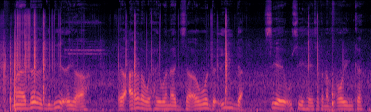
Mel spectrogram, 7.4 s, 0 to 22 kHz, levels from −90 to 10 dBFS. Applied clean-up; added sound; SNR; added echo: none; Crackle; 7 dB; none.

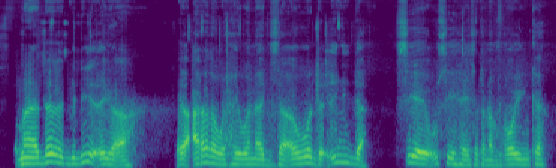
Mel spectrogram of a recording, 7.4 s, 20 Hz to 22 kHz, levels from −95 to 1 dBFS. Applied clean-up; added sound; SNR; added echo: neural mask model Resemble Enhance denoiser.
